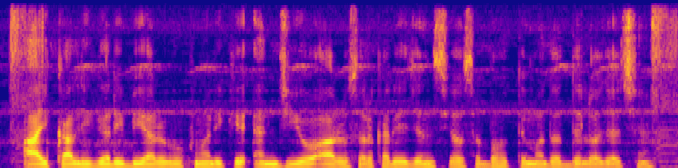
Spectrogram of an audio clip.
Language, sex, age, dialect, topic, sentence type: Maithili, male, 18-24, Angika, banking, statement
